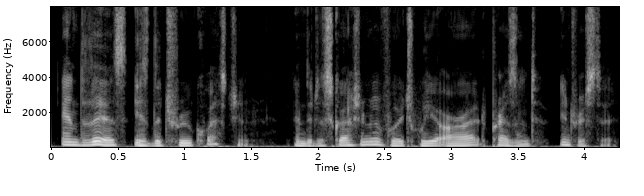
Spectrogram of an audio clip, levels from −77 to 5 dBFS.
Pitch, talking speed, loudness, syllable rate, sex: 125 Hz, 225 wpm, -16 LUFS, 6.7 syllables/s, male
